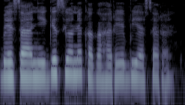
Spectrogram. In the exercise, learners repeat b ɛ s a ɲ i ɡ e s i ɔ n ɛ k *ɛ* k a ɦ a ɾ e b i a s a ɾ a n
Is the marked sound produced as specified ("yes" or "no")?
no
